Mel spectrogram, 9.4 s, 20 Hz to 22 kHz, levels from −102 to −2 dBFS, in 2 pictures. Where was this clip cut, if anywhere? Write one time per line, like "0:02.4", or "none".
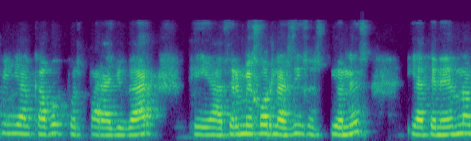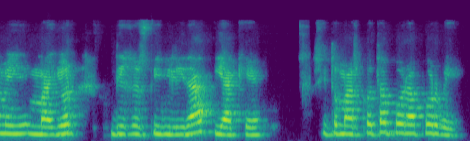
0:07.8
